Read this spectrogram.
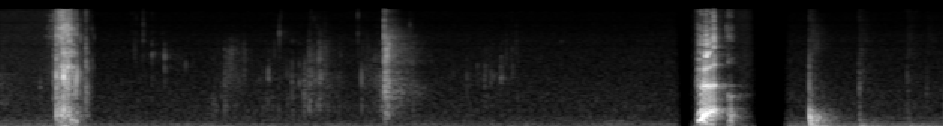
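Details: Several short, abrupt bursts with pauses between them, fitting hiccups, in a skit about a "hiccup lollipop"; hiccups.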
